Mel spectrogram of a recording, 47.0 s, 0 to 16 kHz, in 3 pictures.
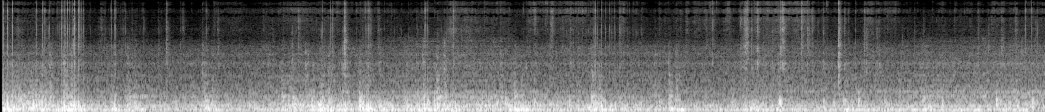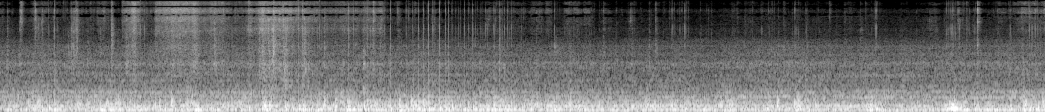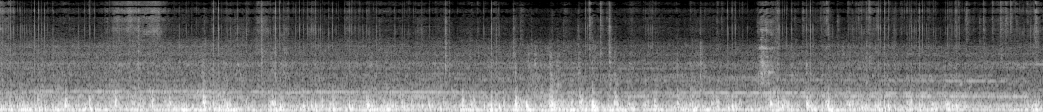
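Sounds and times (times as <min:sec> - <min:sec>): track clicks and knocks: 0:00.0 - 0:46.9
train wheels rumbling on rails: 0:00.0 - 0:46.9.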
